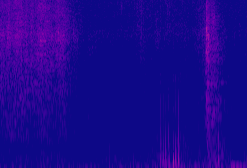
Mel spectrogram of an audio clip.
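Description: Faint rubbing on a wooden drawer as a colour-wash stain is worked on, with a soft low bump near the end.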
